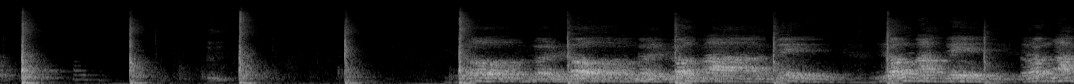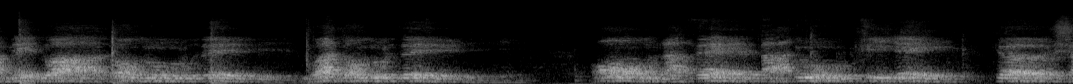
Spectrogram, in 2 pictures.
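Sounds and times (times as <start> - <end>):
choir singing: 4.5 - 21.4.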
